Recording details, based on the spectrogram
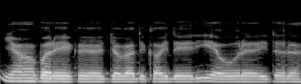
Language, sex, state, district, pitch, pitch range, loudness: Hindi, male, Delhi, New Delhi, 130 Hz, 130-135 Hz, -15 LUFS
